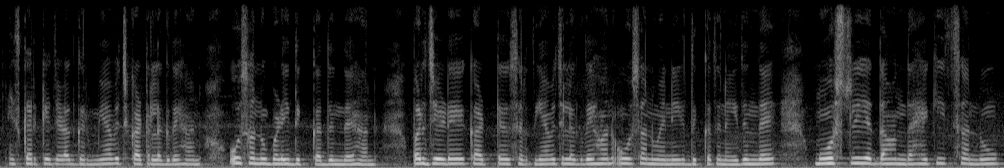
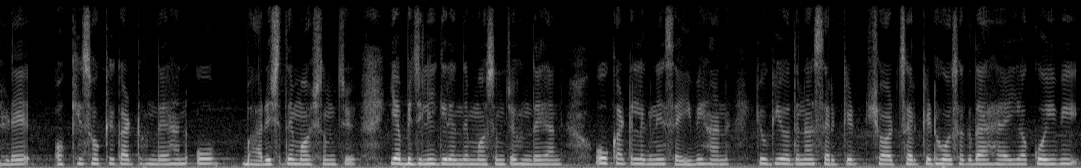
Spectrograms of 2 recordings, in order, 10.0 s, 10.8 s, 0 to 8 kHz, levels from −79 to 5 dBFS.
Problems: constant background noise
